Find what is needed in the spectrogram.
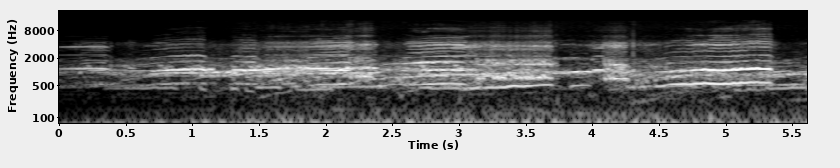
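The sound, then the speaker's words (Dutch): Chickens clucking inside a hot poultry barn holding about 65,000 birds, a dense, continuous chorus of overlapping cackles and squawks that stays loud and busy throughout, with no talk over it. “je hoort de kippen kakelen. Maar wij noemen dat praten. En hoe meer geluid, hoe meer die kip praat, hoe tevreden die is.”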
